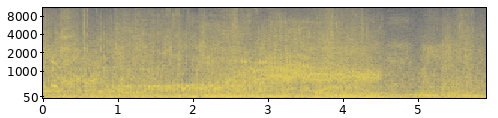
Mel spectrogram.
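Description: A huge creature lets out a deep, furious bellow.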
